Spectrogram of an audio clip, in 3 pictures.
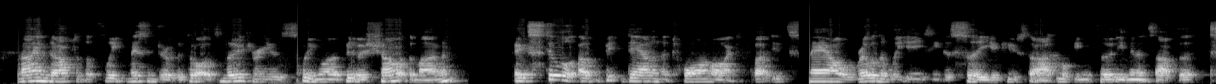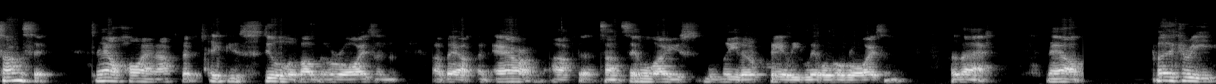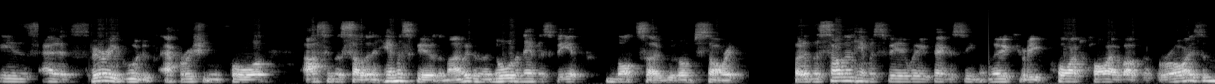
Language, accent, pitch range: English, Australian, 120-160 Hz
